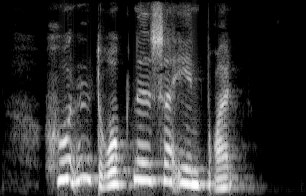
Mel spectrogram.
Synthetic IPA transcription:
hunn̩d̥ʁɔ̽ɡ̥nəð̞̩ˠsɑ̈ɪʔie̝nb̥ʁɶn̰

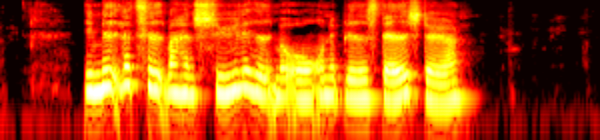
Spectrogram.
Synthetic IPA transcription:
imið̞̰ˠlɐt͡sʰið̞̰ˠʋɑ̈ɦænsːyːliɦe̝ð̞̰ˠmeʔɒ̰ːnəb̥le̝ːð̞̩ˠsd̥ɛːð̞ˠisd̥ɶɐ

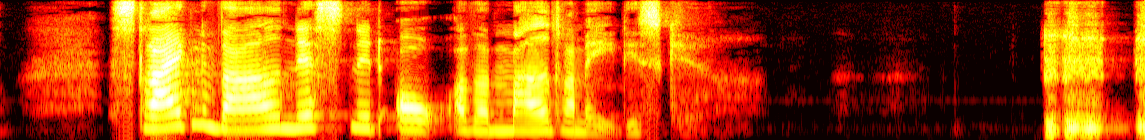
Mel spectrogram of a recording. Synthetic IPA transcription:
sd̥ʁaɡ̥n̩ʋɑ̈ːð̞̩ˠnesd̥n̩e̝d̥ɒ̰ːɒ̽ʋɑ̈mɑ̈ːð̞̩ˠd̥ʁɑ̈mɛ̰ːd̥isɡ̥

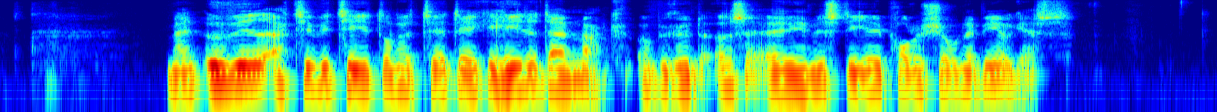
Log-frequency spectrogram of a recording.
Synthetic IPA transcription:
mænuðˠʋiːð̞̩ˠɑ̈ɡ̥̚t͡sʰiʋit͡sʰe̝̰ːd̥ɐnət͡sʰe̝læd̥eɡ̥əɦe̝ːləd̥ænmɑ̈ɡ̥ɒ̽b̥e̝ɡ̥øn̰d̥əʔɒ̽səʔæe̝nʋesd̥e̝̰ːɐipʰʁo̝d̥oɡ̥ɕo̝̰ːnæb̥io̝ɡ̥æs

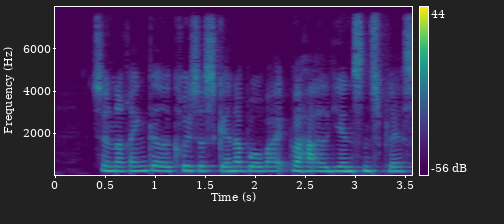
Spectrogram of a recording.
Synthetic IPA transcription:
sønɐʁeŋɡ̥ɛðˠkʰʁysɐsɡ̥ænɐb̥ɒʋɑ̈ɪ̰pʰɒ̽ɦɑ̈ːð̩ˠjensənspʰlæs

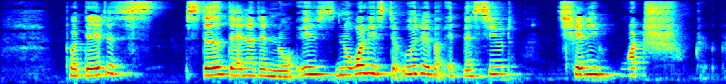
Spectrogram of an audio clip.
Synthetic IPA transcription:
pʰɒ̽d̥ed̥ə | sd̥eð̞ˠd̥ænɐden | no̝ɐlisd̥əʔuð̞ˠlø̰ːb̥ɐʔe̝d̥̚mæsiʊ̰d̥ | t͡ɕʰeniwɒ̥

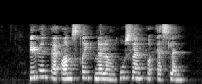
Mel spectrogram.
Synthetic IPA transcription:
b̥y̰ːnæɐʔɒnsd̥ʁid̥mel̰m̩ʁuslæn̰ɒ̽esd̥læn

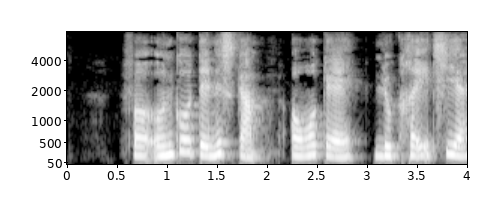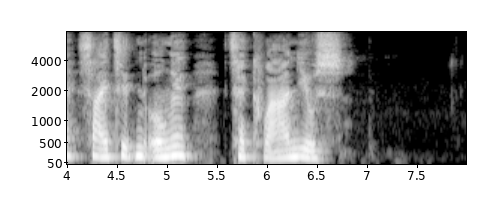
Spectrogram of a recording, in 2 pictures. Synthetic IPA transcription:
fɒ̽æʔɔ̽nɡ̥ɔ̰̽ːd̥enəsɡ̥ɑ̈m̰ | ɒʊɐɡ̥ɛː | lukʰʁɛt͡sʰiæsɑ̈ɪt͡sʰe̝ld̥enɔ̽ŋə | t͡sʰækʰwɑnius

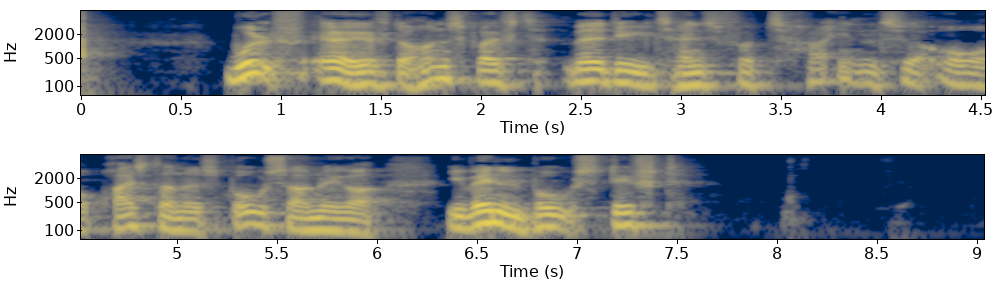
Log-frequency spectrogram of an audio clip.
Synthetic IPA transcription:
ʋul̰fæɐefd̥ɐɦɒ̽nsɡ̥ʁɛfd̥meðˠd̥e̝̰ːld̥hænsfɒ̽t͡sʰɑ̈ɪnl̩səʔɒʊ̰ɐpʰʁasd̥ɐnəsb̥o̝ʊsɑ̈mle̝ŋɐiʋen̰l̩ˠb̥o̝ːsd̥e̝fd̥

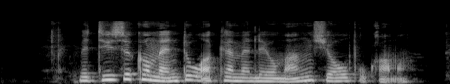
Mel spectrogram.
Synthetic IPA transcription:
med̥isəkʰomænd̥o̝ɐkʰæmænlɛːʊmɑ̈ŋəɕɒʊəpʰʁoɡ̥ʁɑ̈m̰ʔɐ

